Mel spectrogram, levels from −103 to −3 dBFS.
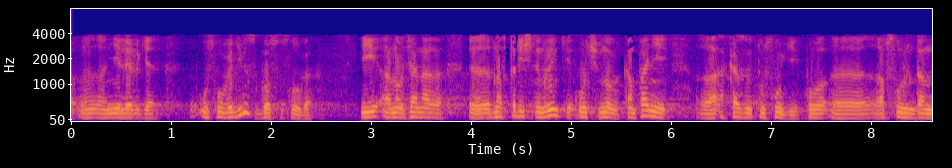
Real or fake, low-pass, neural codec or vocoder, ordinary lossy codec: real; 7.2 kHz; none; AAC, 16 kbps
